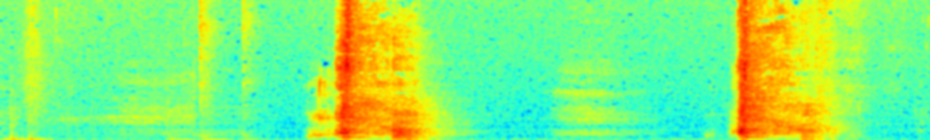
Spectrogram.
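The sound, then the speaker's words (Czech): Two loud, explosive sneezes are spaced about two seconds apart. Each is a sharp burst with a noisy tail, and faint breaths and rustles fall between them. “když se kejchne, říká se, je to pravda.”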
